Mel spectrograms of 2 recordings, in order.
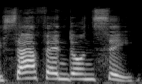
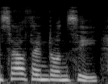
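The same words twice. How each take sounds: First: Southend-on-Sea said as "Saff-end-on-Sea", th turned to f; local Essex pronunciation. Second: Southend-on-Sea with a clear "south" and a full th; her own pronunciation. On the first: Retold or imitated. Showing her Facebook viewers how locals say it, a light Saffend imitation. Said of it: "down here they say". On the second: Shown as a demonstration. Telling her Facebook viewers how she says it at home, clear "south" with th. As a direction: say Southend-on-Sea the way it's said where she's from. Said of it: "That's how we say it where I come from".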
